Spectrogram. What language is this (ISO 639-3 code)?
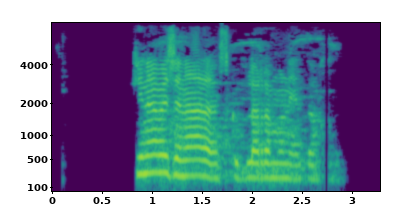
cat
